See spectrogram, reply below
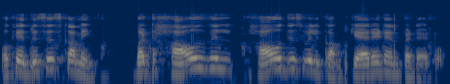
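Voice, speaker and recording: Male instructor, slightly high voice, mellow tone, coaxing answers from a class. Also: expressive, normal speed, a little hiss or hum, low-quality recording. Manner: prompts students repeatedly, non-native English phrasing. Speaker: programming teacher. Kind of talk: live online class, questioning students.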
